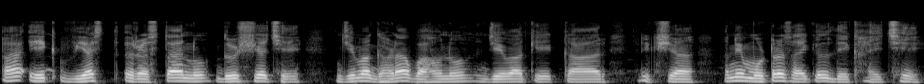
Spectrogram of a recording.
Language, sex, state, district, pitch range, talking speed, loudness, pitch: Gujarati, male, Gujarat, Valsad, 125-150 Hz, 110 wpm, -16 LUFS, 135 Hz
